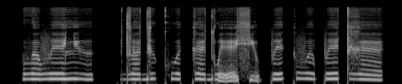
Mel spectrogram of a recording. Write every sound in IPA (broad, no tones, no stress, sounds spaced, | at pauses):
ð ɐ β e lʲ ɨ | d l ɐ d ɨ kʷʰ ɛ k ɛ d w ḛ sʲ ṵ p e k β ɘ p e t ɣ ɛ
